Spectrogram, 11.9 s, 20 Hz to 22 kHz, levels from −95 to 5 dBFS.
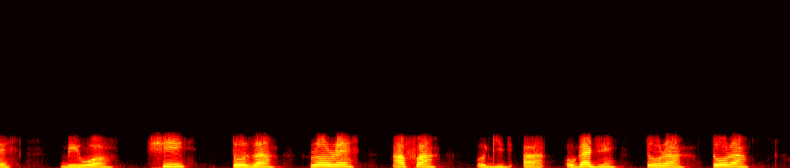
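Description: Muffled, hoarse and slightly robotic from start to finish, this speech clip has nothing above about 4.3 kHz, so consonants lose their crispness and the whole thing sounds like an old telephone line. The damage is heavy Opus voice compression: the encoder has fallen back to its SILK linear-prediction coder in narrowband mode, trimming the band and coding the excitation coarsely, which fits a very low bitrate around 8 kbps.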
